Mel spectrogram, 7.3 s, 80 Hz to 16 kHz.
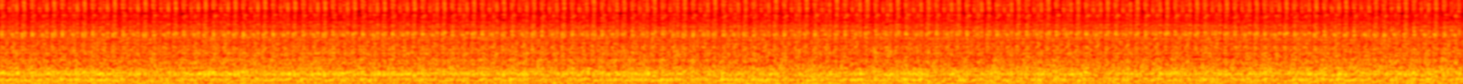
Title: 1.6 Ecoboost Howling/Whining noise cold idle start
